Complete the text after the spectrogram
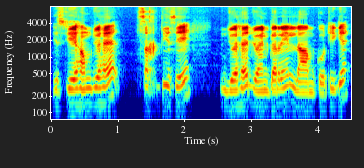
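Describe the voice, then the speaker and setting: A man with a Pakistani Urdu accent teaching Quran recitation, spelling out letters and vowel marks, then reciting slowly and drawn out, with quick low explanations. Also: a bit bright, dull audio. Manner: explains quickly in a low aside, often asking "right?".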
